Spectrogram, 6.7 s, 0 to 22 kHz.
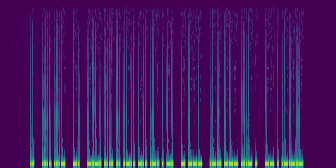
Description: Morse code, heard as a keyed tone, about 51 wpm, 700 Hz. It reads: I HV N CHILDREN TO LOVE ME.
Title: Sentences from Top 400 Words and Abbreviations 50wpm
